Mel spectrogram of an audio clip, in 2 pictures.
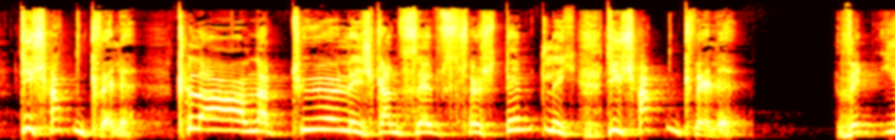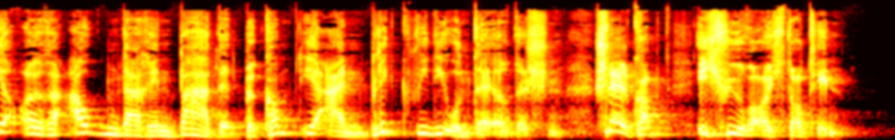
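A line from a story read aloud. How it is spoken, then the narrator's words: Delighted cry. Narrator (German): schrie er vergnügt auf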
